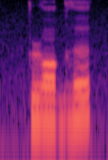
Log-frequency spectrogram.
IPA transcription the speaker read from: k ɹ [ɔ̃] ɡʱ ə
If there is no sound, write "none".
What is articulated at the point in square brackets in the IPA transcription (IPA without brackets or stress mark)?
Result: ɔ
